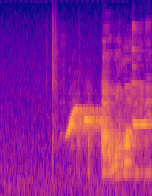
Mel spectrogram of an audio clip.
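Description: A commercial jingle clip starting to play back: after about a second of near silence, a whistle-like note slides up and holds, then accompaniment with a moving bass line comes in under one long high held note.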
